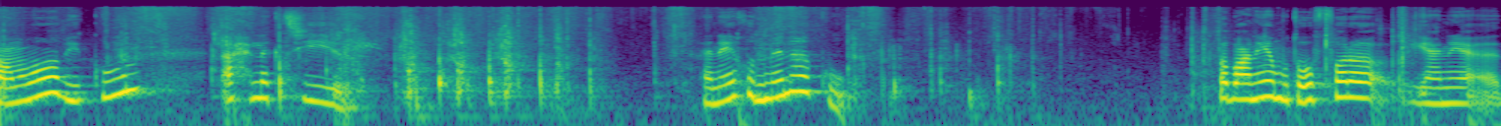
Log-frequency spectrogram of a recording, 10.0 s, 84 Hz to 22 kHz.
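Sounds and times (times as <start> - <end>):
hand squishing wet batter: 0.0 - 8.2.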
